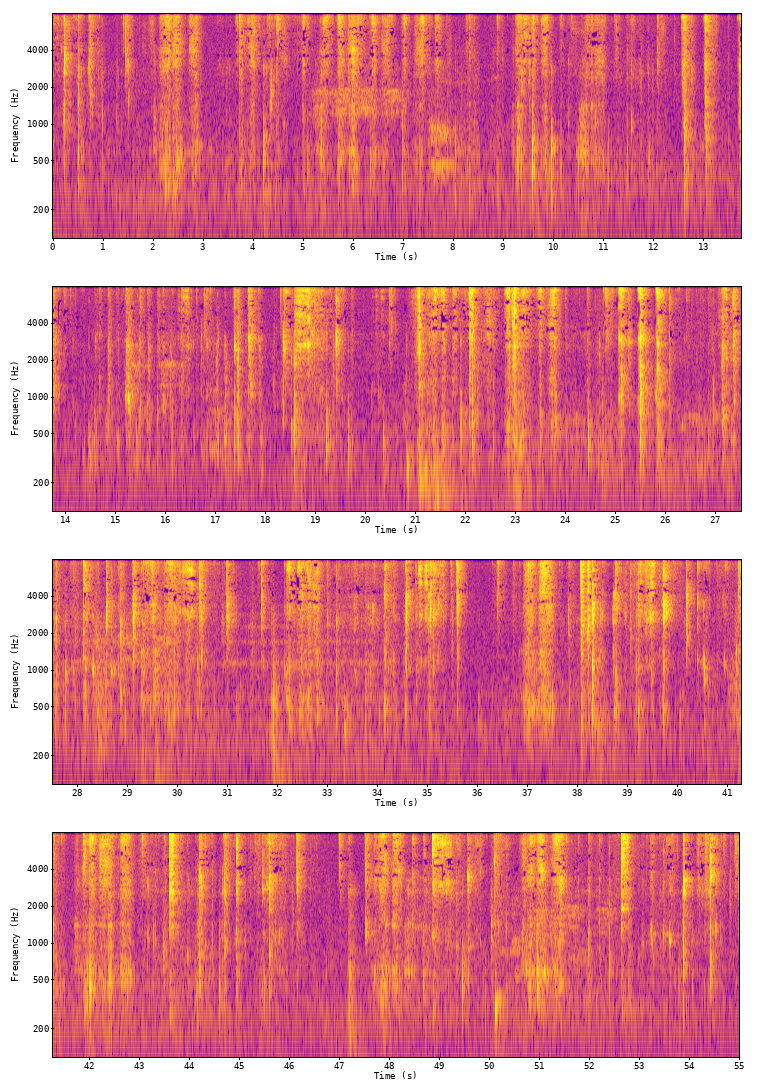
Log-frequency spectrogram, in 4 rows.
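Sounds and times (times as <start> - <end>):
wet chewing mouth sounds: 0.0 - 55.0.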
